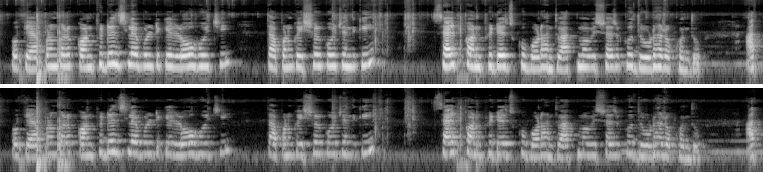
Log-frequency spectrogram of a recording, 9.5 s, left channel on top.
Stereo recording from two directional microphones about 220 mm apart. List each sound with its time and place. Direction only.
0.1 s speech: 45° left (ahead or behind)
